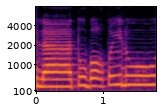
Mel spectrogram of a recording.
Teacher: یہاں ہم نے با کے اوپر کلکلا کر کے پڑھا.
